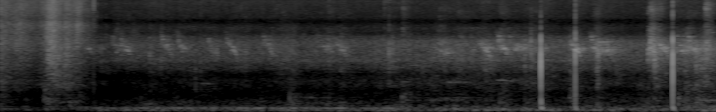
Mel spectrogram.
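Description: Small birds chirping, with a few sharp clicks in the second half.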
